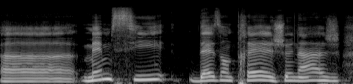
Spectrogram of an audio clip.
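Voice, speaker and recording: A man speaks with a Portuguese accent at a high pitch. The recording is very clean, with a silent background. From Brazil, then England as a teen. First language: Portuguese (speaking French). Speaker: language lecturer. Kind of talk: lecture. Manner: halting, many fillers.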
